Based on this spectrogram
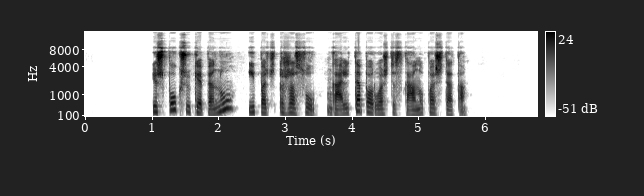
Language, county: Lithuanian, Šiauliai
